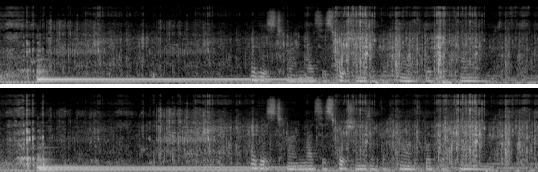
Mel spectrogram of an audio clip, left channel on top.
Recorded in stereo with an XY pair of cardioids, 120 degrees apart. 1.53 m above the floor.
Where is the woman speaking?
15° right, 0.5 m.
